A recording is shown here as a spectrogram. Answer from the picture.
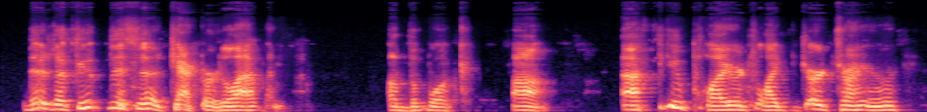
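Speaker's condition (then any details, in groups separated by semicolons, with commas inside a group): Neurological disease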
